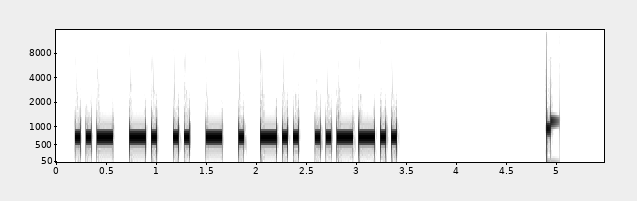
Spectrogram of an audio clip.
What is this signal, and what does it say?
Morse code, heard as a keyed tone, about 21 wpm, 700 Hz. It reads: UNITED?
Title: Sentences from Top 1000 Words - Review Part 4 - 22wpm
